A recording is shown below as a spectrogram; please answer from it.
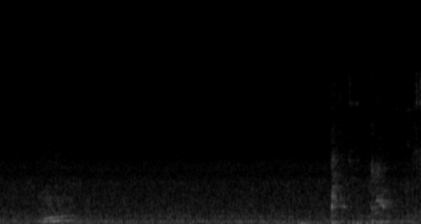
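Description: A short rising cat meow played through a phone speaker, one mew about half a second in. A few knocks and rustles of the phone or camera being handled come near the end.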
